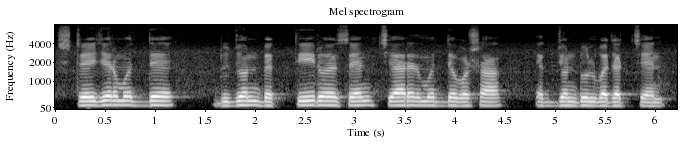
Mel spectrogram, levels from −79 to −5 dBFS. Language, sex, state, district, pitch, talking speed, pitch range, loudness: Bengali, male, Assam, Hailakandi, 145 Hz, 105 wpm, 135-150 Hz, -15 LUFS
